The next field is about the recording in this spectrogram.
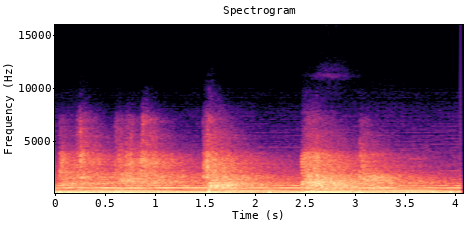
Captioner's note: guns fire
